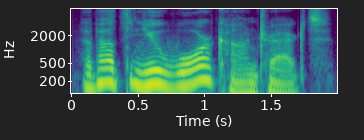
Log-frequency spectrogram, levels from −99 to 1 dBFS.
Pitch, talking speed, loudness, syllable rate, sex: 145 Hz, 150 wpm, -15 LUFS, 3.9 syllables/s, male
